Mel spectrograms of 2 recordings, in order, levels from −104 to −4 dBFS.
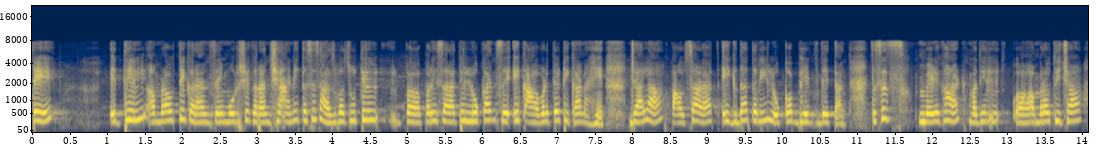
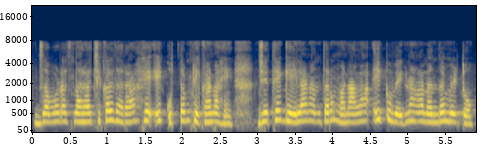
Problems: none marked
